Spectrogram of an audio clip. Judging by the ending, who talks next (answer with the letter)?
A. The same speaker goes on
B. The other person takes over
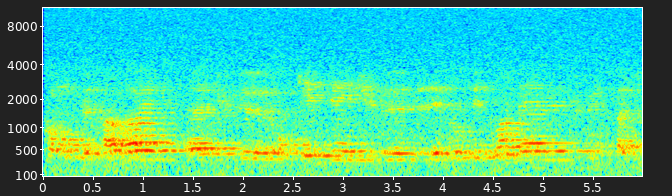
A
